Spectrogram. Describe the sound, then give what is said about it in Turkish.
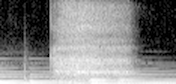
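A single deep, drawn-out breath lasting about a second, heard from the other end of a telephone line, clear, with a steady tonal hum underneath and no one speaking. “En sonunda telefonun diğer ucundan gelen derin bir nefes sesi duydu ve herkesin merak ettiği esrarengiz adam konuşmaya karar verdi.”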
